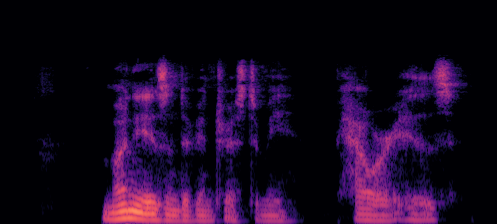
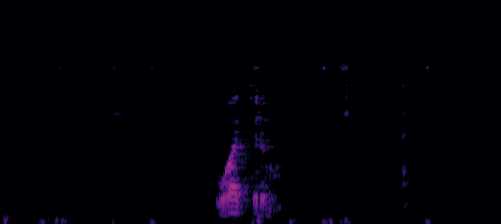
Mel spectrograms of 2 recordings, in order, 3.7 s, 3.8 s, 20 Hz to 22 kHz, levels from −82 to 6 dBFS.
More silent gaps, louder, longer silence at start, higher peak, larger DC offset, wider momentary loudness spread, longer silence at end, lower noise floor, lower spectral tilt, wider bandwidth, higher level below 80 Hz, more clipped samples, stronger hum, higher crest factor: neither; first, -27 LUFS vs -48 LUFS; first, 0.75 s vs 0.05 s; first, -8 dBFS vs -30 dBFS; neither; second, 18 LU vs 22 LU; second, 0.3 s vs 0.55 s; second, -69 dBFS vs -82 dBFS; first, -5 dB/octave vs -2.5 dB/octave; about the same, 7.8 kHz vs 7.2 kHz; first, -62 dBFS vs -78 dBFS; neither; neither; second, 20 dB vs 26 dB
